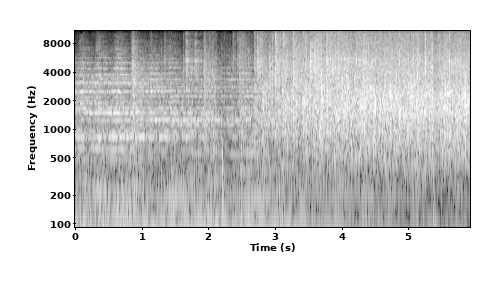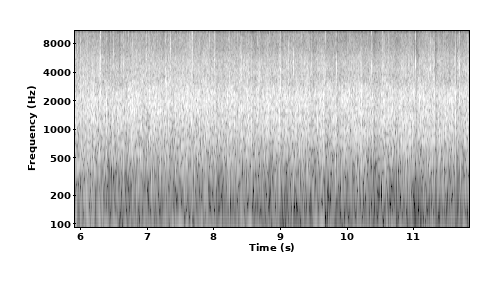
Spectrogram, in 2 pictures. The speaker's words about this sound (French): Déjà des applaudissements, hein. Nourris, vous verrez après à la fin, c'est encore plus.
